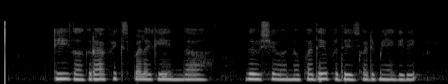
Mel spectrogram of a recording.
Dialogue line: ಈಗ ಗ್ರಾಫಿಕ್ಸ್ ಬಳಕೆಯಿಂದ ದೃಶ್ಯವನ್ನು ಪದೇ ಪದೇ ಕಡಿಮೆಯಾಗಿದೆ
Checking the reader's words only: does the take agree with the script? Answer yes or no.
yes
